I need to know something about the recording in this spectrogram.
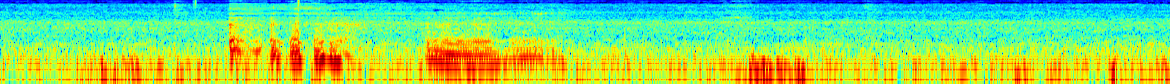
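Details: Saran, a Pekingese-Shih Tzu mix dog, sleeping comfortably and snoring loudly: two rasping, rattling breaths, the second a longer wavering snore, then a softer exhale against quiet room hiss.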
